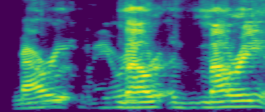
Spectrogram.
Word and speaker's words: Maori: Maori. I think it's pronounced Maori, and then Maoli with an L was the tribe in Hawaii.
